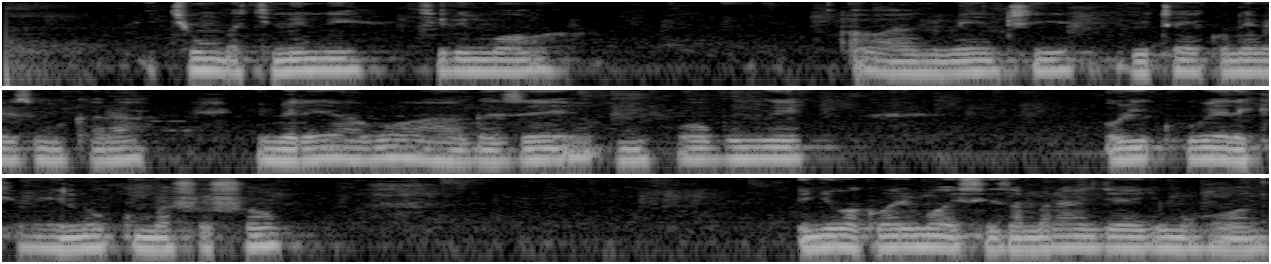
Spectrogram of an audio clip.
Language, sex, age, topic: Kinyarwanda, male, 25-35, health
